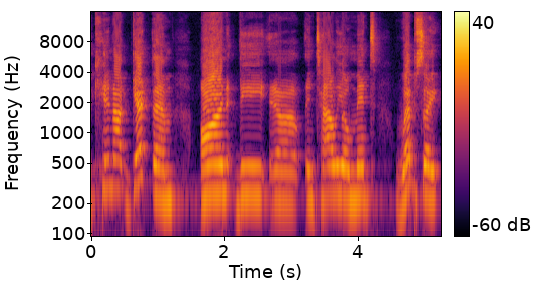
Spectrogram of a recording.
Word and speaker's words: Intaglio: So it's actually, all of us have been saying Intaglio. It's Italian. It should be pronounced Intaglio.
